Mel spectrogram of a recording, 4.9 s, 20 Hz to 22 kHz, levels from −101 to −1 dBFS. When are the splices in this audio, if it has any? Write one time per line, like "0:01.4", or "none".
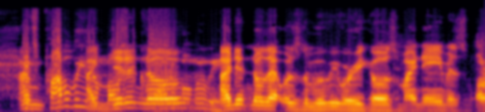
none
